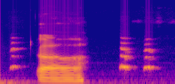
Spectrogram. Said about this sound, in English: Dog's going ham back there.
